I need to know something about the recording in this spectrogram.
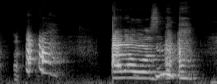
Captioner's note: laughing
